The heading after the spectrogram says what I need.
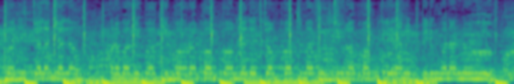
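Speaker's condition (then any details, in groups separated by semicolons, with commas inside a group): No condition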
